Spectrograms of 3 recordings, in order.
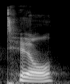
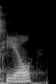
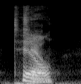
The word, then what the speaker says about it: Thgil: His name is established as Teal, which is T-H-G-I-L, but pronounced, sorry, Till, not Teal, Till.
